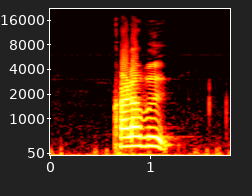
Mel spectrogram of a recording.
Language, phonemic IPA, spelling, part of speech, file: Tamil, /kɐɭɐʋɯ/, களவு, noun, Ta-களவு.ogg
- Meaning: theft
